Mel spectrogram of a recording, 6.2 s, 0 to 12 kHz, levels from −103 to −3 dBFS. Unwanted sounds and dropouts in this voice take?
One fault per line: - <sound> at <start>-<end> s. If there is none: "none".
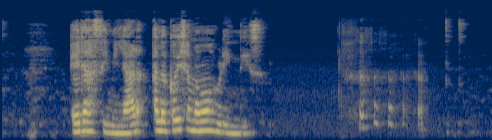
- laugh at 4.2-5.4 s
